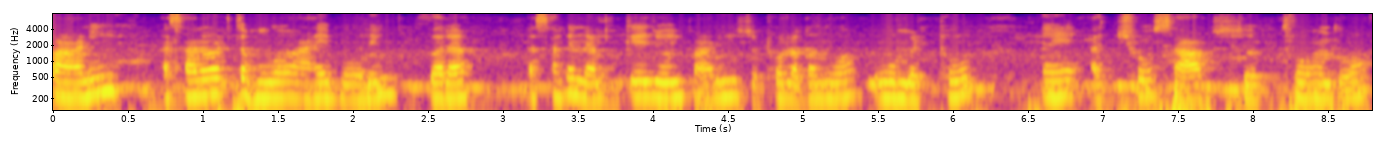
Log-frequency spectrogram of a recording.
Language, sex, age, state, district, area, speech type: Sindhi, male, 45-60, Madhya Pradesh, Katni, urban, spontaneous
